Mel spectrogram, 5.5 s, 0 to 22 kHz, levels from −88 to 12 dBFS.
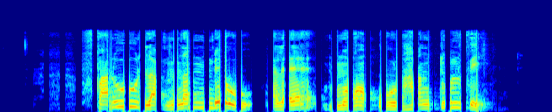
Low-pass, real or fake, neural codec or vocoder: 7.2 kHz; real; none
